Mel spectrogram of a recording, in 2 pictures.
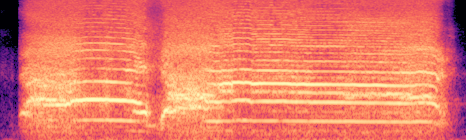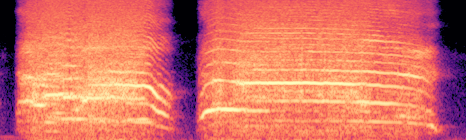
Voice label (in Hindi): ek uncle chila rahe hai, anger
